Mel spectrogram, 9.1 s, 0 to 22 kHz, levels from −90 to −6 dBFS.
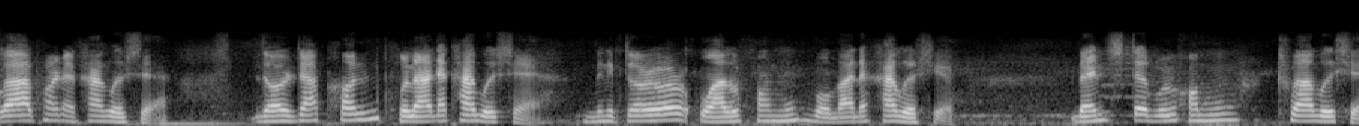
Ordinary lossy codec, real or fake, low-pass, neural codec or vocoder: none; fake; none; codec, 16 kHz, 1 kbps, X-Codec, HuBERT features, trained on general audio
